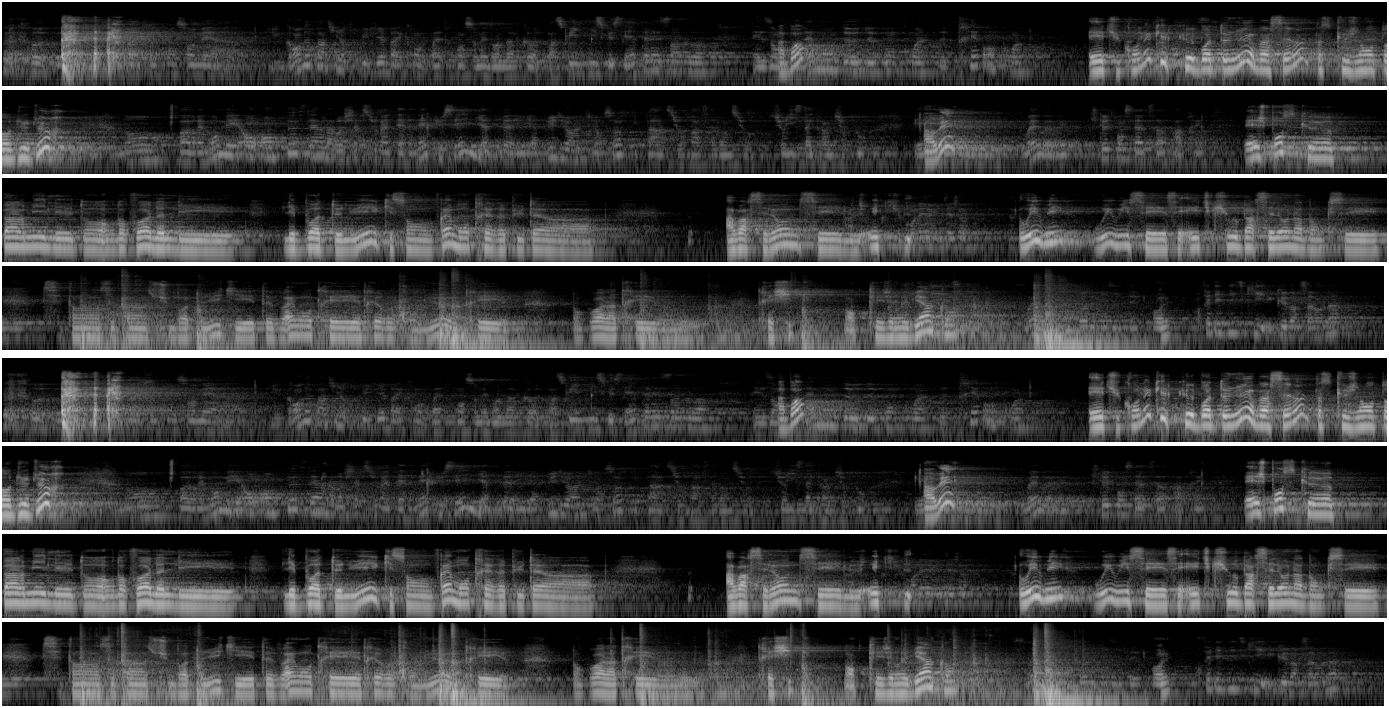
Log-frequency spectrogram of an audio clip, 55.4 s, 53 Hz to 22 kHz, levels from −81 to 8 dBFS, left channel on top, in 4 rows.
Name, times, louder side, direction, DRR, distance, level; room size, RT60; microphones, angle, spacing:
voice 1, 0.0-1.4 1.6-10.2 11.2-12.2 13.3-27.3 36.1-37.4 37.9-38.0 39.7-40.1 50.4-51.4 51.7-53.2 53.5-54.9, left 1 dB, 40° left, 0 dB, 1.9 m, -45 dB
voice 2, 0.6-1.2 7.8-8.0 10.9-14.5 14.8-15.0 23.1-23.4 26.3-27.2 27.7-33.6 33.9-34.2 34.9-36.5 37.9-38.3 38.6-48.6 49.1-49.5 50.0-51.1 53.1-53.2, right 3 dB, 25° right, 13 dB, 0.5 m, -26 dB
Drawer open or close, 42.1-44.3 44.6-47.0 47.6-52.9, right 3 dB, 85° right, 0.9 m, -35 dB
24.0 x 24.0 x 5.0 m, 2.4 s
head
